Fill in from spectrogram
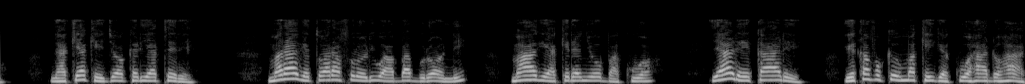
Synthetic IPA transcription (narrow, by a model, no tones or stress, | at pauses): nakeakeːd͡ʒɔkɛɾiaːteɾe | maɾaːɣetwaɾafoɾoɾiwababuɾɔni | maːɣeakeɾɛɲobakuɔ | jaɾekaːɾe | ɣekafokeumakeiɣɛkuɔɦaːdoɦa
